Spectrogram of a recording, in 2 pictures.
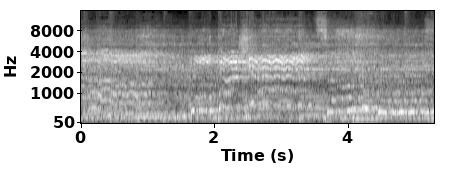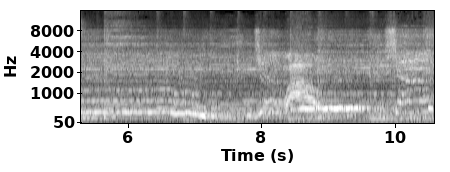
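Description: Live ballad performance: a male singer's very high notes with wide vibrato over sustained musical accompaniment, swooping up into a long held note about eight seconds in.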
